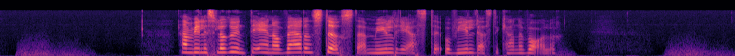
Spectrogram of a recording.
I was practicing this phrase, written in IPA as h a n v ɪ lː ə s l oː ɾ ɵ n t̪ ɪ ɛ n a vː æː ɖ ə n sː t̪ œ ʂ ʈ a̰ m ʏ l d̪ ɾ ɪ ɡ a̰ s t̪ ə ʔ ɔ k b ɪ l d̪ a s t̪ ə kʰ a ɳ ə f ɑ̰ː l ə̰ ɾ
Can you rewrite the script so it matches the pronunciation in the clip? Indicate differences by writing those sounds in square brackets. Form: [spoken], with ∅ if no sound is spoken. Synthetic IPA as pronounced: h a n v ɪ lː ə s l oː ɾ ɵ n t̪ ɪ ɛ n a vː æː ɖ ə n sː t̪ œ ʂ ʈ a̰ m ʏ l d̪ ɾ ɪ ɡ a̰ s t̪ ə ʔ ɔ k [v] ɪ l d̪ a s t̪ ə kʰ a ɳ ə [v] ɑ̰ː l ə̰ ɾ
